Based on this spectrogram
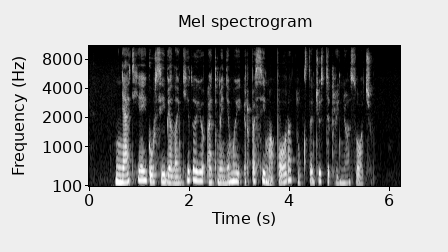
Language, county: Lithuanian, Kaunas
